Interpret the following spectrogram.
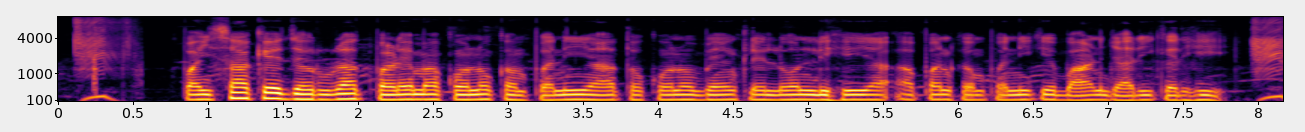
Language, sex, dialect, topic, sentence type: Chhattisgarhi, male, Central, banking, statement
